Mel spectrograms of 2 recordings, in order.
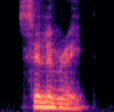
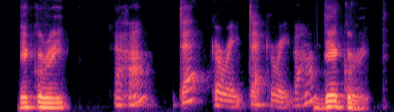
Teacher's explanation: they tend to have that first syllable stressed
